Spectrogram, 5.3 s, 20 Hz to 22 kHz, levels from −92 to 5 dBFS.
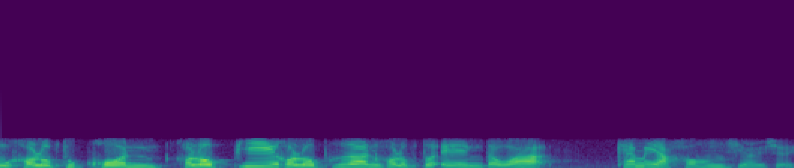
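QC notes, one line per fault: No faults found in this speech.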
